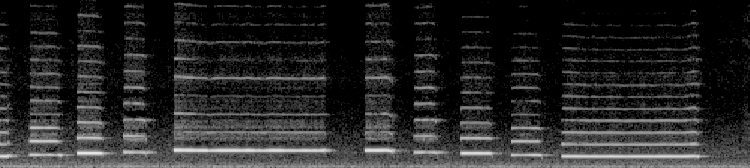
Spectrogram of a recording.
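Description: Recorder playing a five-note step exercise: four short notes stepping up G, A, B, C to a long held D, then four short notes stepping down D, C, B, A to a long held G.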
